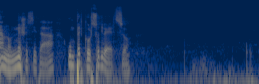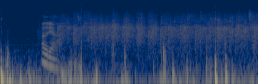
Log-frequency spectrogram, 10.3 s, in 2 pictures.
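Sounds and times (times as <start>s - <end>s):
speech: 0.0s - 2.7s, 6.0s - 6.6s
audience applause with scattered hand claps: 6.0s - 10.3s.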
